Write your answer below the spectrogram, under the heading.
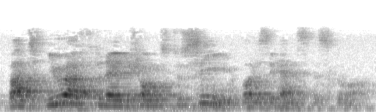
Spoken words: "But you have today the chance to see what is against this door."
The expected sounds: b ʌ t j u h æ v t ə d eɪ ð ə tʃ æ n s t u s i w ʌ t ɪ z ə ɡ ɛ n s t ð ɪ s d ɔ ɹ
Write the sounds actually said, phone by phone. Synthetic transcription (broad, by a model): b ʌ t j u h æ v t ə d eɪ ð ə ʃ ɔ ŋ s t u s i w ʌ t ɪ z ə ɡ ɛ n s t ð ɪ s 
